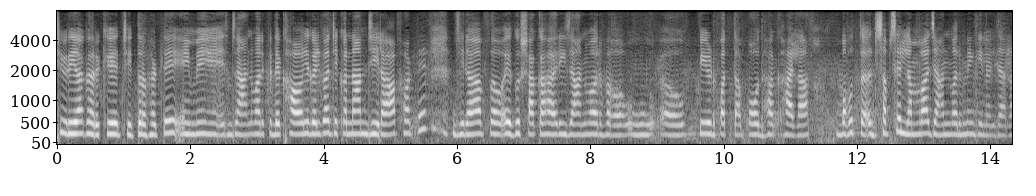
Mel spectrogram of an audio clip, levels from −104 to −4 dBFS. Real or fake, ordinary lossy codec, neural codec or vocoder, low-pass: fake; none; codec, 16 kHz, 0.8 kbps, ZipCodec; none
